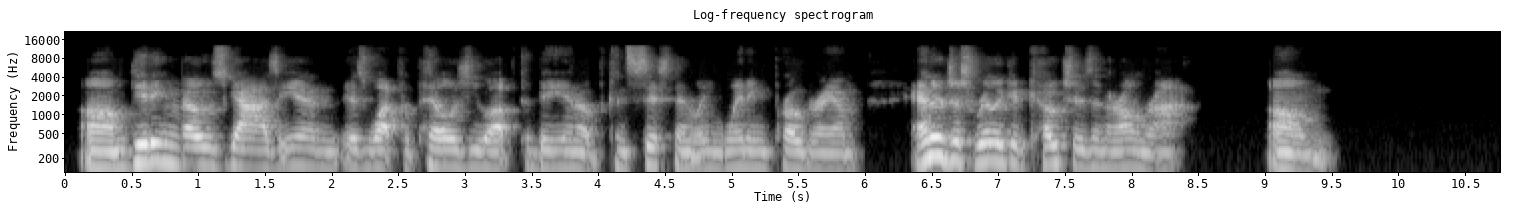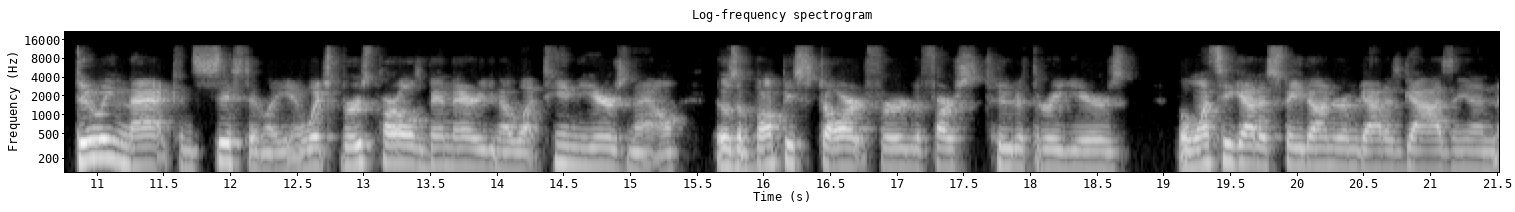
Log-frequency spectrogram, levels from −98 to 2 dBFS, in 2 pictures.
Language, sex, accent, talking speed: English, male, American, 185 wpm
